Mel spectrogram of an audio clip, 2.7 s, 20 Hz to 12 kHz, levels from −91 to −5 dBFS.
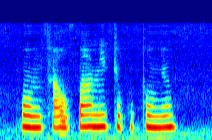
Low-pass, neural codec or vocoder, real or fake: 7.2 kHz; codec, 16 kHz, 1.1 kbps, Voila-Tokenizer; fake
